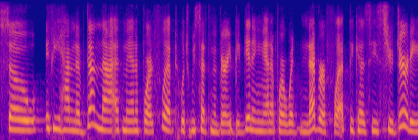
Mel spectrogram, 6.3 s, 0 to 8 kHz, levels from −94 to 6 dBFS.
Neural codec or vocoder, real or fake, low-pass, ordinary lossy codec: autoencoder, 48 kHz, 32 numbers a frame, DAC-VAE, trained on Japanese speech; fake; 7.2 kHz; Opus, 16 kbps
